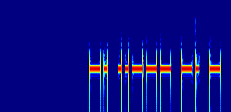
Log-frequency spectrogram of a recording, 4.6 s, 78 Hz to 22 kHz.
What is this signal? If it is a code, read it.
Morse code, heard as a keyed tone, about 17 wpm, 700 Hz. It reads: N2NT
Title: Easy Call Signs Repeated 3x - 17wpm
